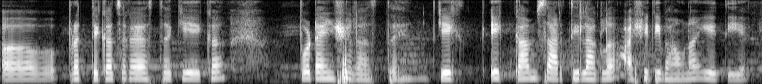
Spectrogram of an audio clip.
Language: Marathi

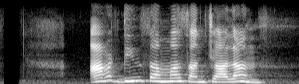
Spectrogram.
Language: Nepali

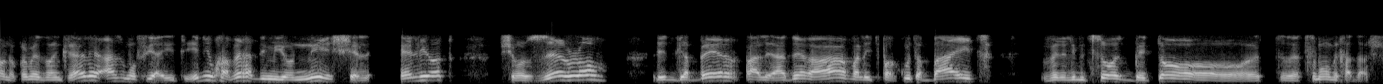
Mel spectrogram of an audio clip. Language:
Hebrew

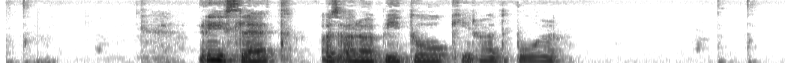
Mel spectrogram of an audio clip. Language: Hungarian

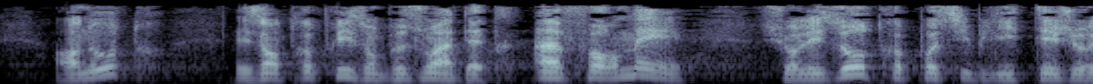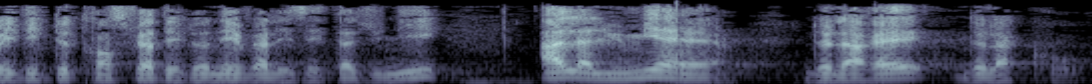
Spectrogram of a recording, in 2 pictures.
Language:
French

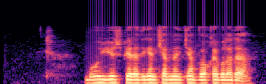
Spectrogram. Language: Uzbek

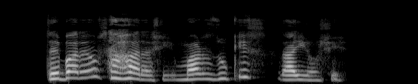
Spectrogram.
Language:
Georgian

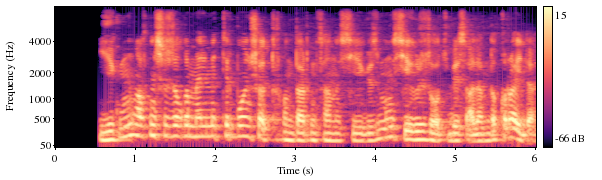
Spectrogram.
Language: Kazakh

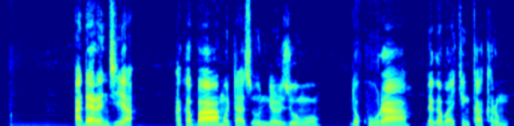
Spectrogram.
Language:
Hausa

